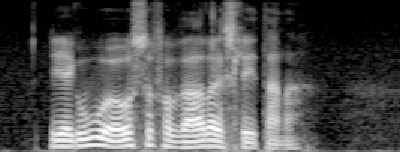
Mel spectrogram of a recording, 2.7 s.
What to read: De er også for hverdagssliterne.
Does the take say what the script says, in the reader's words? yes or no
no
